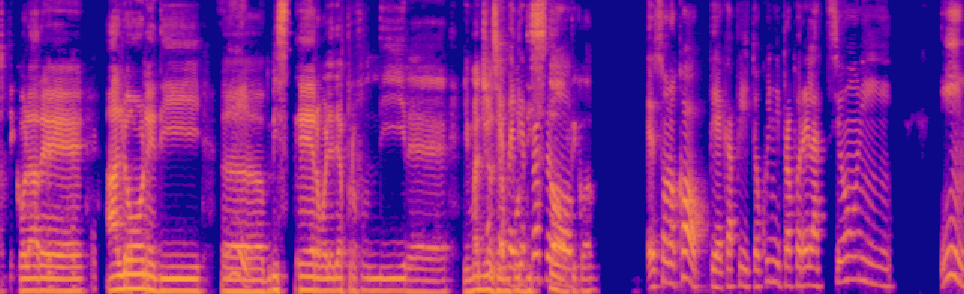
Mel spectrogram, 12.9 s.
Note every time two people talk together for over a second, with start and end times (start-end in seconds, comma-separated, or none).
6.4-7.7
